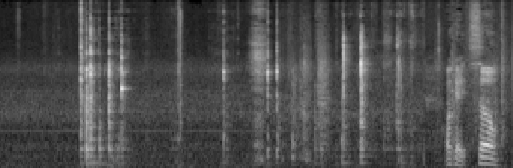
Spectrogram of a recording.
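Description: A metal scriber scratches across a wooden board.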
